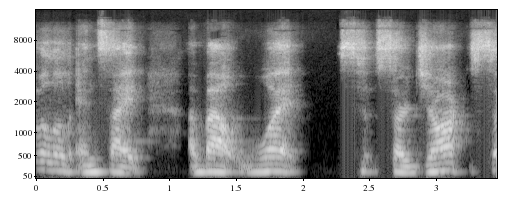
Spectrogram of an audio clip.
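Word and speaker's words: Sjögren: little insight about what Sojourn, I think it's European name. Sjogren, there you go. I'm trying to pronounce it like it's spelled and that doesn't work.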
